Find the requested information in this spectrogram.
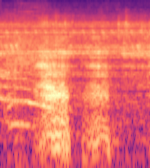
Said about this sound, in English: bear, bear.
